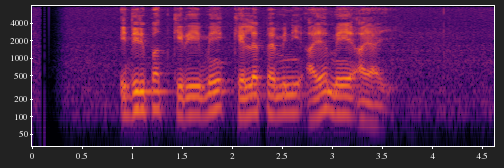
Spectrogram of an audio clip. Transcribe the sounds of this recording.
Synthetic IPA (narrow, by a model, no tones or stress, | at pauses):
id̪iɾipat̪kiɾiːmeːkeləpæminiʔɐjəmeːʔa̰ja̰j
